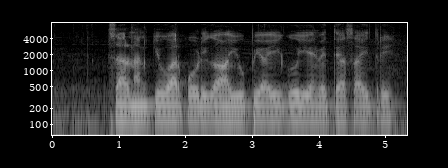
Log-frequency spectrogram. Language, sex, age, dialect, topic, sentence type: Kannada, male, 18-24, Dharwad Kannada, banking, question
